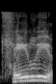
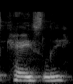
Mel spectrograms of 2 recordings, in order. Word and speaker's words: Kaisley: Is it Kaylee or Kaisley? It's Kaisley.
